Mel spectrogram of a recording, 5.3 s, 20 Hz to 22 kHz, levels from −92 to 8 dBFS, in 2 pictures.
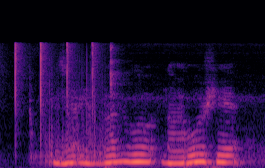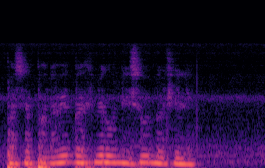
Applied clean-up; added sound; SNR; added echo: none; Fire; 18 dB; reverberation time 0.2 s.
